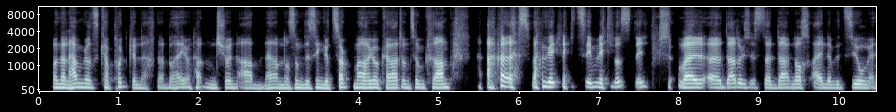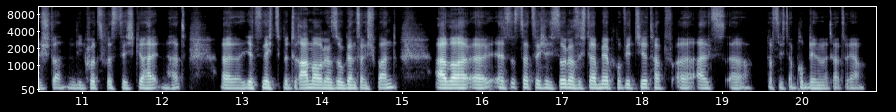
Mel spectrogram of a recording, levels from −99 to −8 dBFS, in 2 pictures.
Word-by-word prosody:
Und 145 Hz, -, +2 dB
dann 140 Hz, -2 st, +4 dB
haben 155 Hz, +1 st, +3 dB
wir 150 Hz, -, +2 dB
uns 135 Hz, -, -5 dB
kaputtgelacht 135 Hz, -, -4 dB
dabei 130 Hz, +3 st, -4 dB
und 135 Hz, -, -7 dB
hatten 150 Hz, -4 st, -3 dB
'n -, -, -3 dB
schönen 135 Hz, +2 st, -2 dB
Abend, 125 Hz, -2 st, -4 dB
ne? 120 Hz, -, -4 dB
Haben 130 Hz, -1 st, -1 dB
noch 125 Hz, -, -2 dB
so 125 Hz, +4 st, -2 dB
'n 130 Hz, -, 0 dB
bisschen 130 Hz, +1 st, 0 dB
gezockt 155 Hz, +5 st, 0 dB
Mario 140 Hz, 0 st, +3 dB
Kart 135 Hz, +2 st, +1 dB
und 140 Hz, -2 st, -2 dB
so' 145 Hz, -, -2 dB
n 135 Hz, -, -1 dB
Kram. 140 Hz, +3 st, +3 dB, 0.4 s
Aber -, -, +6 dB
das -, -, +2 dB
war -, -, +3 dB
wirklich 175 Hz, +1 st, +3 dB
ziemlich 160 Hz, +1 st, +1 dB
lustig, 175 Hz, 0 st, -3 dB, 0.3 s
weil, 150 Hz, 0 st, +7 dB
äh, 145 Hz, -1 st, +2 dB
dadurch 150 Hz, 0 st, +1 dB
ist 140 Hz, +1 st, -9 dB
dann 135 Hz, -3 st, -1 dB
da 135 Hz, 0 st, +1 dB
noch 140 Hz, +1 st, -2 dB
eine 130 Hz, 0 st, -2 dB
Beziehung 130 Hz, +2 st, 0 dB
entstanden, 125 Hz, +2 st, -7 dB
die 120 Hz, -, -8 dB
kurzfristig 120 Hz, -2 st, -5 dB
gehalten 120 Hz, -1 st, -2 dB
hat. 135 Hz, +3 st, -8 dB, 0.4 s
Äh, 120 Hz, -1 st, 0 dB
jetzt 125 Hz, +1 st, -2 dB
nichts 130 Hz, -4 st, 0 dB
mit 125 Hz, -1 st, -6 dB
Drama 125 Hz, +1 st, +5 dB
oder 125 Hz, -1 st, +2 dB
so, 125 Hz, +1 st, 0 dB
ganz 125 Hz, 0 st, 0 dB
entspannt. 130 Hz, +5 st, -2 dB, 0.5 s
Aber, 130 Hz, 0 st, +7 dB
äh, 125 Hz, -1 st, +1 dB
es 135 Hz, -4 st, -3 dB
ist 155 Hz, -, -8 dB
tatsächlich 135 Hz, -4 st, -3 dB
so, 145 Hz, 0 st, +3 dB
dass 130 Hz, -3 st, +2 dB
ich 120 Hz, -, -4 dB
da 135 Hz, -2 st, +2 dB
mehr 135 Hz, +1 st, +2 dB
profitiert 135 Hz, +1 st, -4 dB
habe, 125 Hz, -2 st, -2 dB
äh, -, -, -14 dB, 0.2 s
als, 125 Hz, -1 st, -4 dB
äh, 115 Hz, -1 st, -6 dB, 0.3 s
dass 125 Hz, -3 st, -10 dB
ich 125 Hz, -, -9 dB
da -, -, -9 dB
Probleme 125 Hz, -2 st, -4 dB
mit 115 Hz, +2 st, -10 dB
hatte, 140 Hz, -, -11 dB
ja. 130 Hz, +2 st, -9 dB
130 Hz, 220 wpm, -25 LUFS, 125-140 Hz, 0.5 s, weil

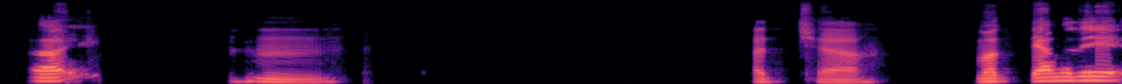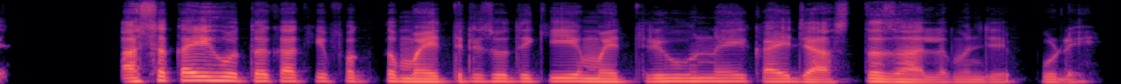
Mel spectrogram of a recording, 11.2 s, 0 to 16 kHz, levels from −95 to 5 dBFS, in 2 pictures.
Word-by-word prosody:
काय? 150 Hz, +1 st, +4 dB, 0.8 s
हं. 120 Hz, -3 st, -4 dB, 2.1 s
अच्छा, 115 Hz, -4 st, -3 dB, 0.6 s
मग 130 Hz, +1 st, +4 dB
त्यामध्ये 165 Hz, +3 st, +5 dB, 0.7 s
असं 145 Hz, +6 st, +3 dB
काही 175 Hz, 0 st, +7 dB
होतं 160 Hz, -3 st, +2 dB
का, 145 Hz, 0 st, +1 dB
की 145 Hz, +1 st, -6 dB
फक्त 140 Hz, 0 st, -5 dB
मैत्रीच 130 Hz, +2 st, +1 dB
होती 135 Hz, 0 st, -1 dB
की 140 Hz, +1 st, 0 dB
मैत्रीहूनही 135 Hz, +2 st, 0 dB
काही 130 Hz, 0 st, 0 dB
जास्त 115 Hz, +1 st, 0 dB
झालं 110 Hz, -4 st, +1 dB
म्हणजे 105 Hz, 0 st, -7 dB, 0.2 s
पुढे? 115 Hz, +1 st, -7 dB
130 Hz, 105 wpm, -26 LUFS, 120-140 Hz, 2.1 s, काही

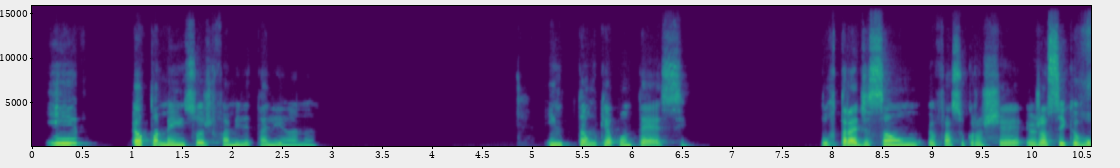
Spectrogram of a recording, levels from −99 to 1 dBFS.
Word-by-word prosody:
E, 430 Hz, +1 st, +4 dB, 0.5 s
eu 360 Hz, +2 st, +8 dB
também 275 Hz, -8 st, +1 dB
sou 255 Hz, -1 st, 0 dB
de 250 Hz, -, -11 dB
família 245 Hz, -2 st, -3 dB
italiana. 195 Hz, -8 st, -7 dB, 2.3 s
Então, 310 Hz, +3 st, -1 dB
o -, -, -12 dB
que 295 Hz, -, -3 dB
acontece 260 Hz, -, -3 dB, 1.3 s
por 225 Hz, -1 st, -4 dB
tradição, 250 Hz, +2 st, +3 dB
eu 205 Hz, -, -2 dB
faço 175 Hz, -4 st, -4 dB
o -, -, -19 dB
crochê, 215 Hz, +3 st, -3 dB
eu 190 Hz, -, -2 dB
já 215 Hz, +1 st, +3 dB
sei 210 Hz, -2 st, +1 dB
que 220 Hz, +3 st, -1 dB
eu -, -, +3 dB
vou 235 Hz, +3 st, 0 dB
245 Hz, 130 wpm, -26 LUFS, 215-280 Hz, 2.3 s, eu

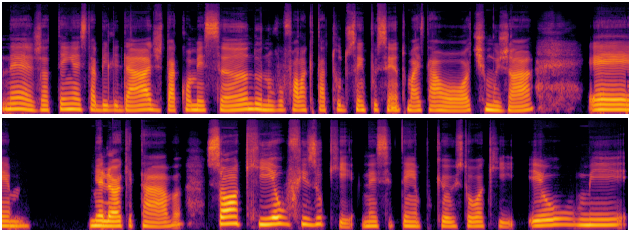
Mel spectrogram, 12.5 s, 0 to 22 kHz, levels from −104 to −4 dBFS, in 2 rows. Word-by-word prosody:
né, 195 Hz, -2 st, +1 dB
já 165 Hz, +2 st, -4 dB
tenho 185 Hz, +3 st, 0 dB
a -, -, +2 dB
estabilidade, 160 Hz, 0 st, 0 dB
está 150 Hz, 0 st, -2 dB
começando, 165 Hz, +3 st, 0 dB
não 160 Hz, -1 st, 0 dB
vou 160 Hz, 0 st, -8 dB
falar 160 Hz, 0 st, -2 dB
que -, -, -19 dB
tá 155 Hz, -, -5 dB
tudo 160 Hz, -3 st, -9 dB
100% 160 Hz, -1 st, -4 dB
mas 150 Hz, +1 st, -2 dB
tá 155 Hz, -1 st, -1 dB
ótimo 150 Hz, +4 st, 0 dB
já, 140 Hz, +4 st, -1 dB, 0.6 s
eh, 175 Hz, -1 st, +4 dB, 0.8 s
melhor 165 Hz, -1 st, +6 dB
que 175 Hz, -, -9 dB
estava. 150 Hz, -1 st, -2 dB, 0.3 s
Só 245 Hz, +1 st, +7 dB
que 215 Hz, +1 st, +2 dB
eu 230 Hz, +1 st, +7 dB
fiz 220 Hz, -1 st, -3 dB
o 225 Hz, -, -2 dB
quê, 135 Hz, -, -9 dB
nesse 160 Hz, 0 st, -4 dB
tempo 155 Hz, -2 st, -5 dB
que 180 Hz, -, -9 dB
eu 150 Hz, -, -1 dB
estou 155 Hz, +1 st, -3 dB
aqui. 150 Hz, -3 st, -9 dB
Eu 195 Hz, +4 st, 0 dB
me 195 Hz, +1 st, 0 dB
165 Hz, 170 wpm, -24 LUFS, 155-185 Hz, 0.8 s, Só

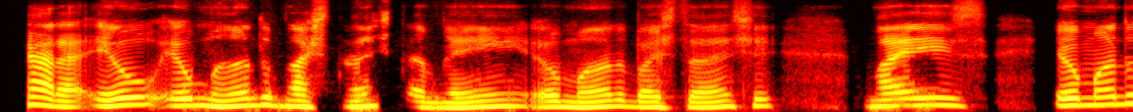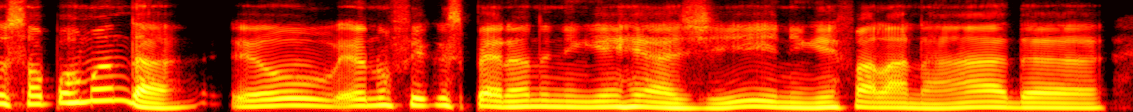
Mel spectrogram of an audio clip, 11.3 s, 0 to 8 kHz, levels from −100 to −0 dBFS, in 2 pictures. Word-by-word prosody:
Cara, 175 Hz, -8 st, +3 dB
eu 195 Hz, +5 st, +2 dB
eu 180 Hz, 0 st, +3 dB
mando 180 Hz, +2 st, +2 dB
bastante 160 Hz, 0 st, 0 dB
também, 145 Hz, +4 st, 0 dB
eu 150 Hz, -, +1 dB
mando 150 Hz, +3 st, +1 dB
bastante, 145 Hz, +4 st, -1 dB, 0.4 s
mas 180 Hz, +2 st, 0 dB, 0.3 s
eu 185 Hz, +1 st, +3 dB
mando 210 Hz, +3 st, 0 dB
só 225 Hz, 0 st, -1 dB
por 260 Hz, +4 st, +2 dB
mandar. 145 Hz, -, +2 dB, 0.2 s
Eu 180 Hz, -1 st, -1 dB
eu 180 Hz, -, 0 dB
não 190 Hz, +1 st, -1 dB
fico 190 Hz, +1 st, -2 dB
esperando 160 Hz, -2 st, 0 dB
ninguém 150 Hz, -1 st, 0 dB
reagir, 140 Hz, +1 st, 0 dB
ninguém 135 Hz, 0 st, +1 dB
falar 135 Hz, -1 st, -1 dB
nada, 130 Hz, 0 st, -1 dB
155 Hz, 130 wpm, -23 LUFS, 140-185 Hz, 0.4 s, Cara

